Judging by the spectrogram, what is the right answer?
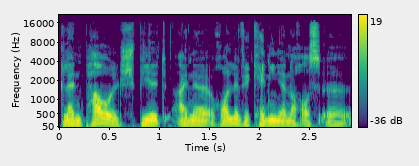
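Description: A man's dark, mellow tone at a fairly quick pace. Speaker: podcast host, film reviewer. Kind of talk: casual chat.

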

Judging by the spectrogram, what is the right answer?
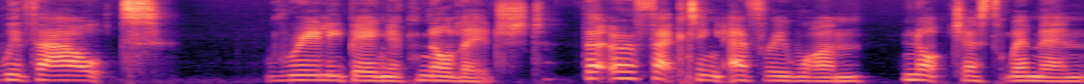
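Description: A woman with an unremarkable speaking voice, fairly low pitch and ordinary pitch variation at a moderate pace, dry and close with no echo, on a very clean recording with a silent background. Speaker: columnist and editorial director. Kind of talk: podcast interview discussion. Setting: studio.

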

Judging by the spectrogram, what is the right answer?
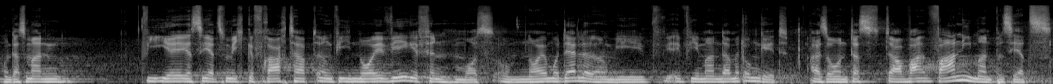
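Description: A man's medium-pitched voice, very even in loudness and fairly even in intonation, with audible room echo and noticeable background noise. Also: fairly slow pace. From Hamburg, northern Germany. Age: 40s. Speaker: DJ and music producer. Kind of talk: interview before live audience. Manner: halting, many fillers.

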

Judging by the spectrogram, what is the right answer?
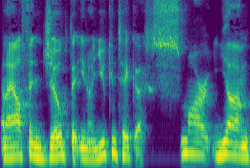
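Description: Somewhat breathy, the voice moves at a fairly quick pace with ordinary pitch variation, captured in a very clean recording with a silent background. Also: man. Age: 40s. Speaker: education nonprofit leader, former teacher. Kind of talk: interview.

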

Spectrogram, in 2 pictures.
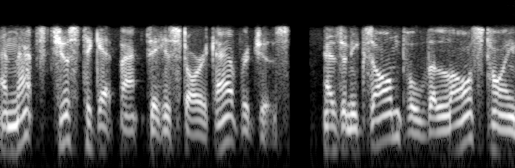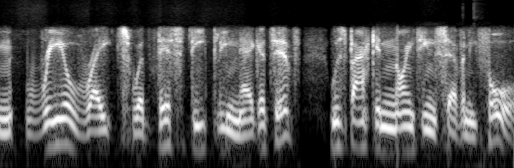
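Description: In an ordinary speaking voice, a man talks at a fairly slow pace with medium pitch, lively intonation and very even loudness. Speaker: economic analyst. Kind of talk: interview.

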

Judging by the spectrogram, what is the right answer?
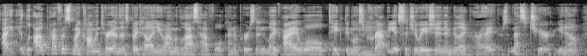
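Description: Very fast speech with hardly any pauses and fairly even intonation comes in an American accent, with audible room echo and noticeable background noise. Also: woman, very deep, low pitch for a woman. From Indiana, US Midwest. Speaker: restaurant owner. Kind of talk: interview.

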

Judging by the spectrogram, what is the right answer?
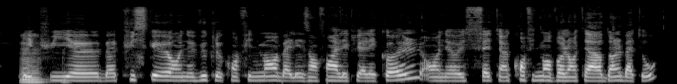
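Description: The speaker talks at a fairly quick pace with an Acadian accent and ordinary pitch variation. Music sits in the background, and the sound is dry and close with no echo. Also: woman, fairly low pitch for a woman. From New Brunswick, Canada (Acadian). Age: 40s. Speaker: sailor, family living aboard. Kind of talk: interview.

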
